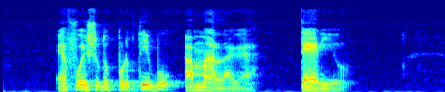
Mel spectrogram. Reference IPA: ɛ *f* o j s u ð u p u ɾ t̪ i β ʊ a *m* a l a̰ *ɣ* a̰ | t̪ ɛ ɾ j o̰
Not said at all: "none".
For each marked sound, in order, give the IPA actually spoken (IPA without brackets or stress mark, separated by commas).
f, m, ɣ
